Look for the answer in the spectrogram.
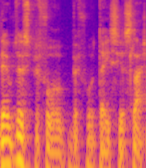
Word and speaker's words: Dacia: Because Dacia is how a Romanian person would say it, but you have to allow for sort of sometimes localized pronunciations.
